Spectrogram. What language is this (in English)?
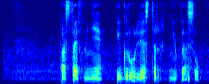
Russian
